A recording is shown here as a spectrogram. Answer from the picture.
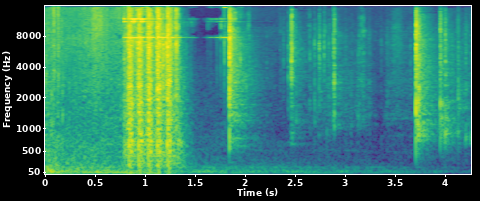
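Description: A short burst of rapid automatic gunfire about a second in, heard as a sound effect over the fading tail of a crash. A few scattered sharp clicks follow, with a louder snap near the end.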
